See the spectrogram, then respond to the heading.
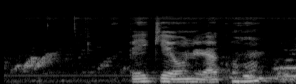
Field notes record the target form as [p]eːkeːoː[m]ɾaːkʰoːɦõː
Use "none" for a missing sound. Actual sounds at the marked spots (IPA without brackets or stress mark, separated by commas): p, n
